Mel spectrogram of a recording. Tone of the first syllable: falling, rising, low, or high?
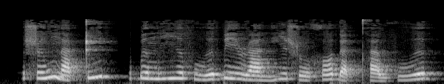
rising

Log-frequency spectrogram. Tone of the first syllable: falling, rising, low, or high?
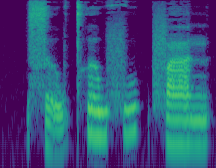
low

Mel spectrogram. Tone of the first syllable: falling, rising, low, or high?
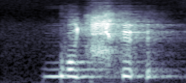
falling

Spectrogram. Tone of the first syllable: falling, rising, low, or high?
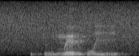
low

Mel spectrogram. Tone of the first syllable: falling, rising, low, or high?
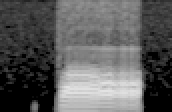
falling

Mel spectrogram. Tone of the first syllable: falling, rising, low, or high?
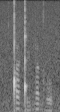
falling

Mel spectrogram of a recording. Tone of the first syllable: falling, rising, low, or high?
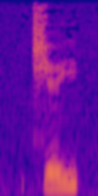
rising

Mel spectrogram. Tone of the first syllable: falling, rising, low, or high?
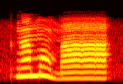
high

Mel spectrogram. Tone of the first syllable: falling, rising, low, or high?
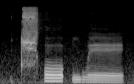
high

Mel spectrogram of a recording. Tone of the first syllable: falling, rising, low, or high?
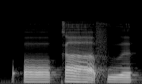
low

